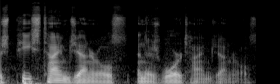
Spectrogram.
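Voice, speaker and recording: Very deep and low, this man's voice carries a Midwestern American accent. His pitch varies in an ordinary way. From Indiana, St. Joseph County. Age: 50s. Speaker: congressional candidate. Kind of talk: radio interview.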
